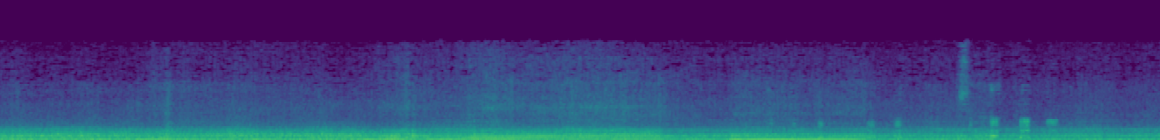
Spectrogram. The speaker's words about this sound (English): But this, you have to drive drive it, um, and it is it's an incredible, incredible car. See, I can give you a little bit of engine sound.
